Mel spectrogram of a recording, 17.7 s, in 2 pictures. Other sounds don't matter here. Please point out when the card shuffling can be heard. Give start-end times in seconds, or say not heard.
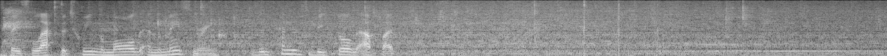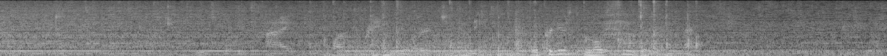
5.8-6.6.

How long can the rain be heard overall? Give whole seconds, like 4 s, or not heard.
18 s.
